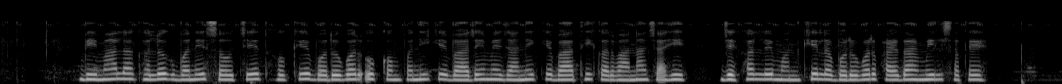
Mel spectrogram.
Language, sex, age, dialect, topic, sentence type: Chhattisgarhi, female, 25-30, Eastern, banking, statement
